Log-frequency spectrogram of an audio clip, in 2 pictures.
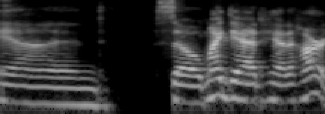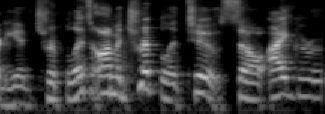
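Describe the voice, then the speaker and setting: A woman's bright, sharp, medium-pitched voice in a Chicago accent, with lively intonation and a fairly slow pace against a quiet background. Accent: Chicago American. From US Midwest, inner-city Chicago. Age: 60s. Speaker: grief recovery specialist and podcast host. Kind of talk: interview conversation.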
